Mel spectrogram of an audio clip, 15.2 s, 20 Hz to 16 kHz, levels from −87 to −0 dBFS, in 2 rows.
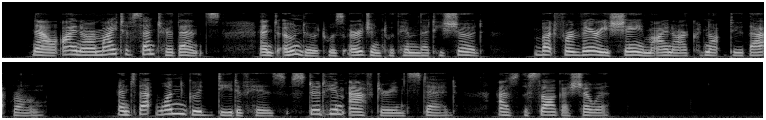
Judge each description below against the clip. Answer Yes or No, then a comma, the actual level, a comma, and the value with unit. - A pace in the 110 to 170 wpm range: Yes, average, 165 wpm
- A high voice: Yes, high, 205 Hz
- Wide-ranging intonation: No, average, 3.5 semitones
